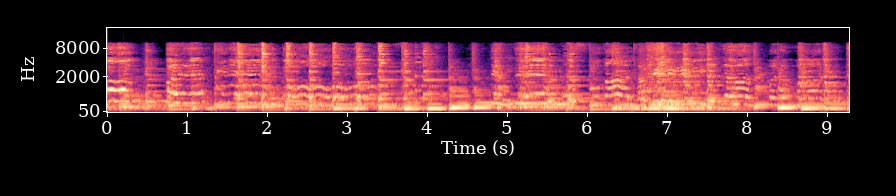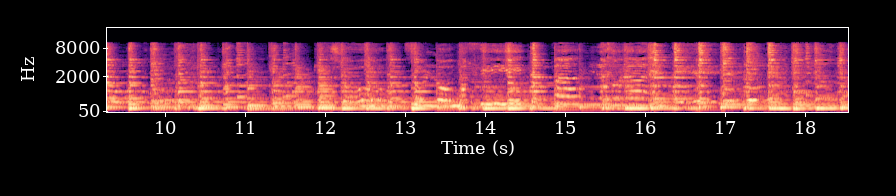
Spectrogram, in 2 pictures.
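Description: A pasillo played on three acoustic guitars, plucked and strummed, with a woman singing over them with vibrato.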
